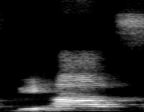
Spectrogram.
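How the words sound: It is said with a British accent.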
